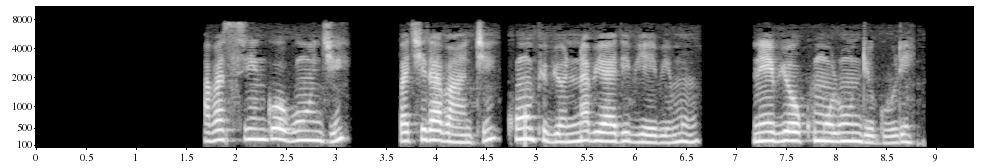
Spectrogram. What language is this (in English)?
Ganda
